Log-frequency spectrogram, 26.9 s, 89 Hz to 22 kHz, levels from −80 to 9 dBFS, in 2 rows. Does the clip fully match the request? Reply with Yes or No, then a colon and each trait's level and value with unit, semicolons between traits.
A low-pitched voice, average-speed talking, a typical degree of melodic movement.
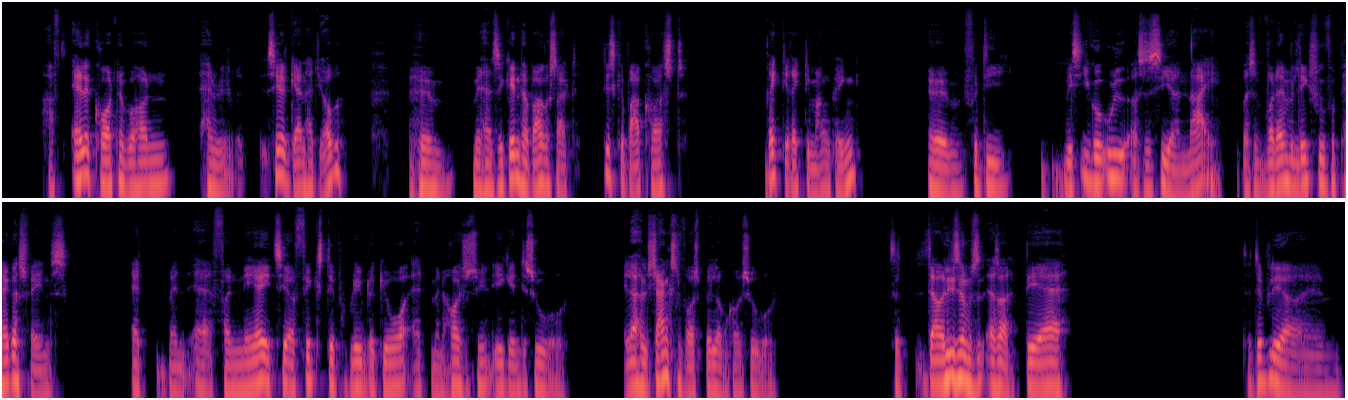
Yes: low, 120 Hz; average, 190 wpm; average, 3.4 semitones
